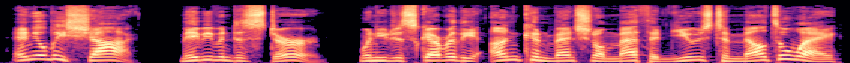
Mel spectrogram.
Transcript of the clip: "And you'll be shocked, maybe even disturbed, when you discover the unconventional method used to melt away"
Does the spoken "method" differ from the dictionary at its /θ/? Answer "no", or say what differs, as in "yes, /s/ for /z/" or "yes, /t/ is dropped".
no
